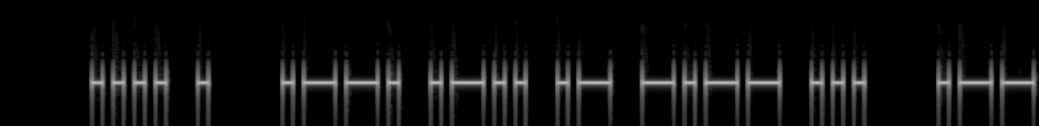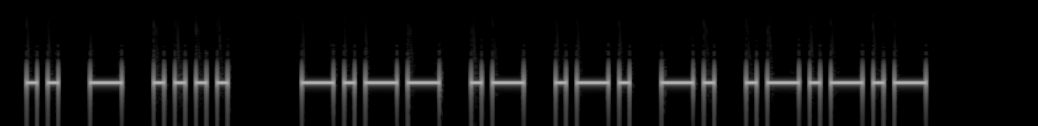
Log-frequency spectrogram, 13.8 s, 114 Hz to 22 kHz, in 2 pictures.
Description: Morse code, heard as a keyed tone, about 17 wpm, 700 Hz. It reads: HE PLAYS WITH YARN.
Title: Easy Phrases 17wpm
